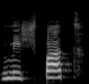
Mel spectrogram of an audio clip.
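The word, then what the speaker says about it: משפט: raíz de mishpaja es mishpat con t final m i s h p a t mishpat y mishpat significa equidad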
